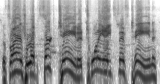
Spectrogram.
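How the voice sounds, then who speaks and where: In a high, sharp voice with lively intonation, an American man unhurriedly calls live basketball play-by-play for radio, clipping his phrases to track each pass and shot. The rough recording, made courtside at an indoor arena, has arena noise and ball bounces underneath.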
